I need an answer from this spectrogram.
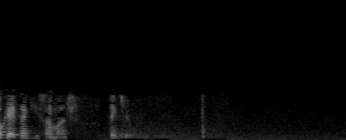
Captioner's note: voiceover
